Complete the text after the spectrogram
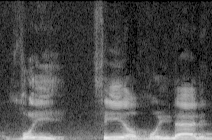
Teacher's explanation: Jadi huruf dha dia punya sifat itbaq, tebal banget. Saat kasrah maka juga terasa itu sifat itbaqnya. Dhi, fi dhilalin, jangan sampai fi dhilalin, tapi fi dhilalin.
